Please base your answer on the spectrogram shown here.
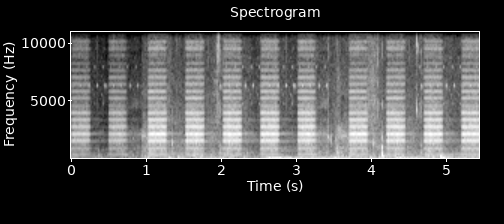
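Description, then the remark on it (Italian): An electronic alarm beeps in a steady, repeating pattern of about ten harmonic bursts, bright and fairly loud, the countdown signal of a fall-detection phone app asking the user to confirm their condition after a sensor detects a fall, with faint background noise between beeps. “Vediamo qui a fianco il classico conto alla rovescia presente nell'applicazione, il quale si abbina anche a un segnale sonoro.”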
